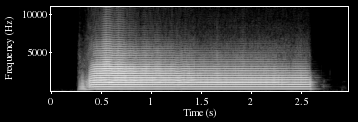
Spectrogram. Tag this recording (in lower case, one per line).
brass instrument
musical instrument
trumpet
music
